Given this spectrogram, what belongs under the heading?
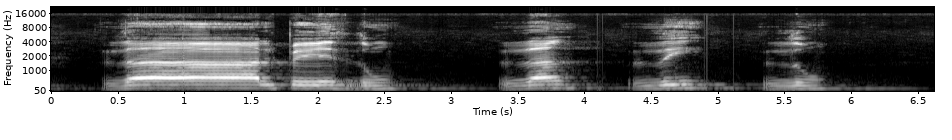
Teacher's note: ذال کو ادا کرتے ہوئے زبان کا سرہ اور سامنے والے دانتوں کے سرے سے ادا ہوگا تو یہ ذال ادا ہوگا،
